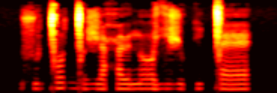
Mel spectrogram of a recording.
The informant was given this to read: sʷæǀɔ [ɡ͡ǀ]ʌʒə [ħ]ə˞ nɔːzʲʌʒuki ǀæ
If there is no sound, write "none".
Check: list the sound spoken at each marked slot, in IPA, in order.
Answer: ɡ͡ǀ, ħ

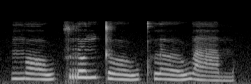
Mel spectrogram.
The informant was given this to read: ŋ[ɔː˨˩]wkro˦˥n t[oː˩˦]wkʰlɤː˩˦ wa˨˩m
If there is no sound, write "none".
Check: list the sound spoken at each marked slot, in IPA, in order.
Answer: ɔː˩˦, oː˩˦

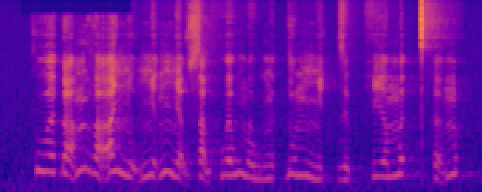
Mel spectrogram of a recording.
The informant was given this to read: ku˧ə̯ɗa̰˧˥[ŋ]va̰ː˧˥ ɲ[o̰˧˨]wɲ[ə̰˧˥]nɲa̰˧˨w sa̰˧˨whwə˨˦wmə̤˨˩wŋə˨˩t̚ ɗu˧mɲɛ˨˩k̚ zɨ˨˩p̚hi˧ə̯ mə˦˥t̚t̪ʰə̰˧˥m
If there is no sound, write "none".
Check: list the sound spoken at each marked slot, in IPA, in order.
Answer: m, o̰˧˨, ə̰˧˥

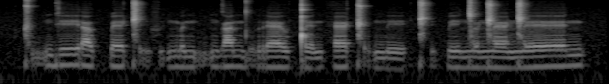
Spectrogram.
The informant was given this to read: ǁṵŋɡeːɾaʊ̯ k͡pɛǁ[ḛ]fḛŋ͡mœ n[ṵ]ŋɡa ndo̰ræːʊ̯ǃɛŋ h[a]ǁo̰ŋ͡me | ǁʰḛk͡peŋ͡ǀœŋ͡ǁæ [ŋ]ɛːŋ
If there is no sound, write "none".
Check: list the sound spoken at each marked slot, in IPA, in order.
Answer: ḛ, ṵ, æ, ŋ͡ǁ

